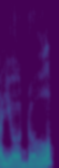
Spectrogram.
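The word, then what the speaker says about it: 여덟: Ini Arabun tidak baca yodol. B-nya nggak dibaca ya. Karena yang dibaca hanya realnya aja. Jadi yodol. B-nya seolah tidak dibaca.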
